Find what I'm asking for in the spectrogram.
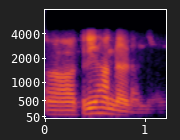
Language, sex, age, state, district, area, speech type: Telugu, male, 18-30, Telangana, Jangaon, rural, conversation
